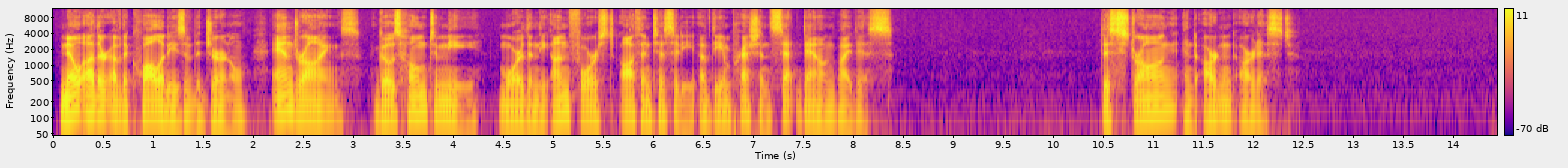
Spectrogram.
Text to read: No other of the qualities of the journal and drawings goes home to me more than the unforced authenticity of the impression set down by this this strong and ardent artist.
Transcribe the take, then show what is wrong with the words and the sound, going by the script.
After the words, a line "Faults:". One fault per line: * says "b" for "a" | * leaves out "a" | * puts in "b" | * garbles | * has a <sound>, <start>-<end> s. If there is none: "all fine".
No other of the qualities of the journal and drawings goes home to me more than the unforced authenticity of the impression set down by this this strong and ardent artist.
Faults:
all fine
